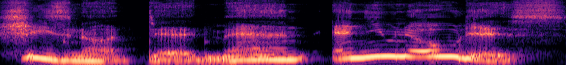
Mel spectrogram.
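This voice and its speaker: In a put-on character voice, a man speaks very slowly at a high pitch with very wide pitch swings. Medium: audio drama. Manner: blunt, streetwise.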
